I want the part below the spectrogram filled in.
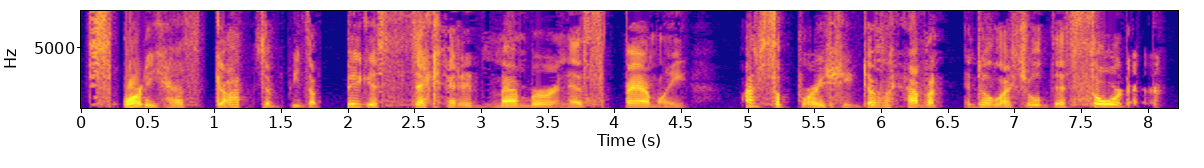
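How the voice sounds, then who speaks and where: A performer voicing a four-year-old girl genius from a cartoon fan story, monotone and sarcastic, with pedantic, wordy phrasing. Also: mid-range voice, normal speed, creaky, pitched above the performer's own voice, rough recording. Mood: irritated.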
